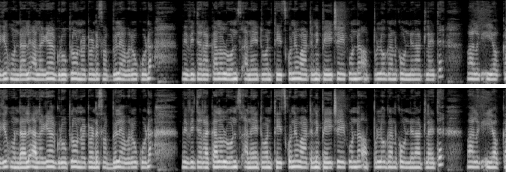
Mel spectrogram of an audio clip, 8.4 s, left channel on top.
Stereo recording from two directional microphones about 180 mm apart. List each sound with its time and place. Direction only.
0.2 s speech: 35° right (ahead or behind)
